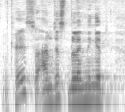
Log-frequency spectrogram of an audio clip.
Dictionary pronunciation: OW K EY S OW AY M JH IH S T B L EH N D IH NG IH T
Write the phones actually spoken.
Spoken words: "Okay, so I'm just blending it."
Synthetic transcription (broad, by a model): OW K EY S OW AY M JH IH S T B L EH N D IH NG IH T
